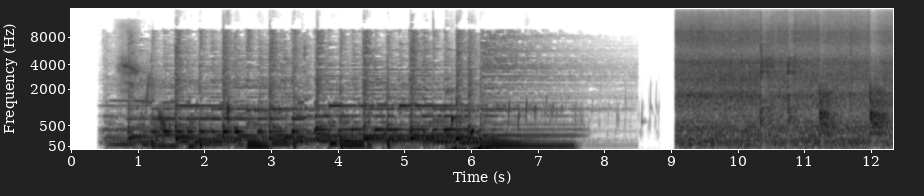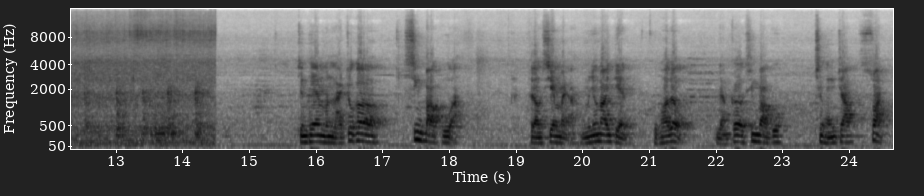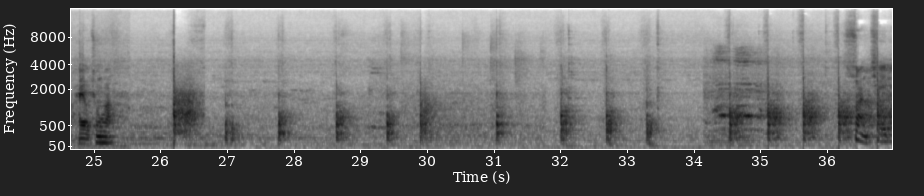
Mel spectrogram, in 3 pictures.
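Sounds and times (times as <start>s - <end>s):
vegetables sizzling in a wok: 9.1s - 15.7s
cleaver chopping on wooden board: 26.2s - 27.2s, 27.8s - 28.0s, 28.6s - 30.2s, 31.0s - 31.3s, 32.0s - 33.6s, 34.5s - 36.9s.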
